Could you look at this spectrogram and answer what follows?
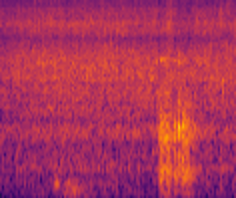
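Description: Onion and capsicum frying in a pan on high heat for chicken Manchurian gravy, a steady close sizzle with a brief louder crackle and stir partway through, no talking.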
